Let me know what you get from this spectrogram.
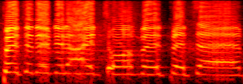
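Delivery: high, slow whiny begging; whiny plea to take the tower; slow pleading. Real, not acted. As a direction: beg the opponent, drawing it out.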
